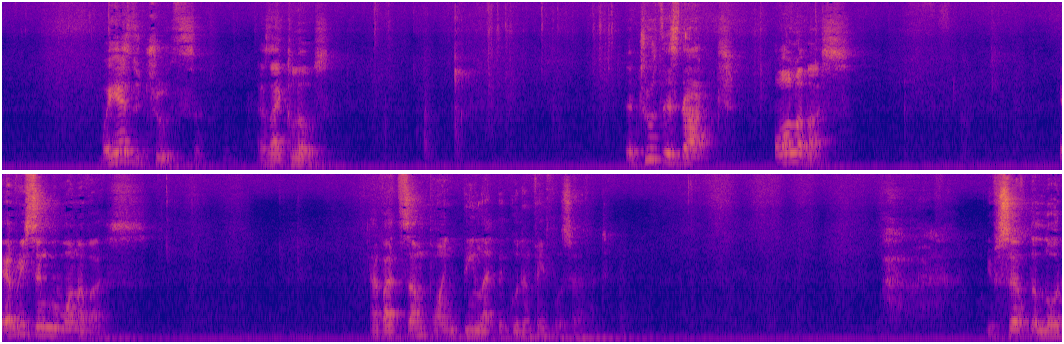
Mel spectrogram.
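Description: A man speaks expressively in short bursts, with long pauses.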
